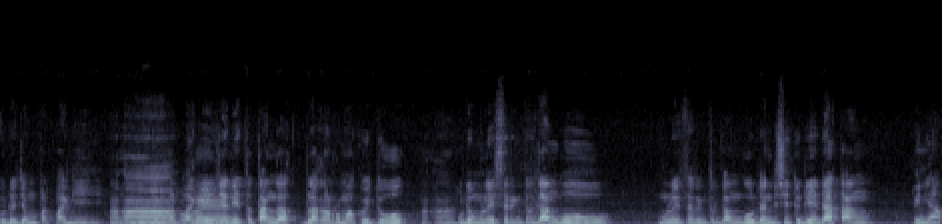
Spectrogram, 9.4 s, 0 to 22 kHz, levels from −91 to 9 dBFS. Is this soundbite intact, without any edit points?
yes; 0 cuts

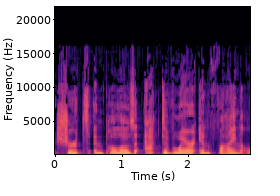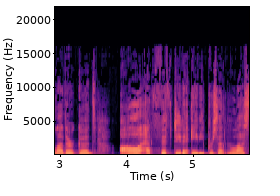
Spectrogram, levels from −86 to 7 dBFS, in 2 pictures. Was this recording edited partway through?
no; 0 cuts

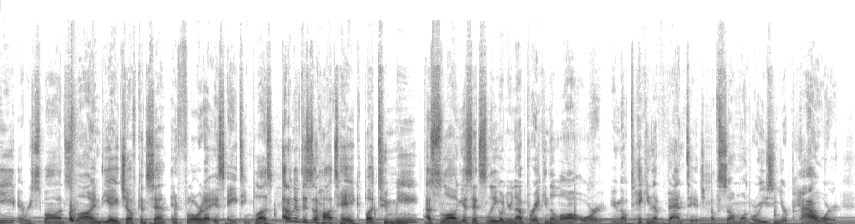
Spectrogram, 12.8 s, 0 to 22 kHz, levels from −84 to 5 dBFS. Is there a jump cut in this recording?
yes; 2 cuts; at 1.1 s, 3.7 s

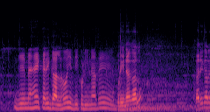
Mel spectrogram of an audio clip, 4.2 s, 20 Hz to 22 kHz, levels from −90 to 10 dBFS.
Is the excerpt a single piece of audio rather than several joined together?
no; 1 cut; at 2.3 s

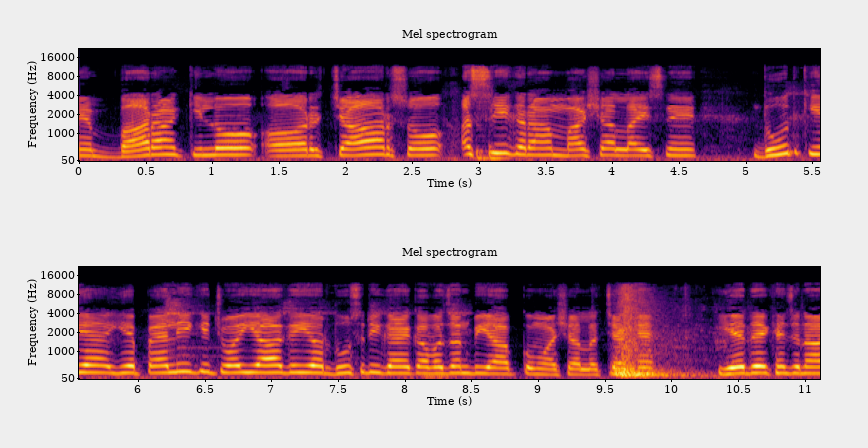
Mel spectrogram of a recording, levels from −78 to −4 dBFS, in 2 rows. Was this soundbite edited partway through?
yes; 1 cut; at 9.8 s

